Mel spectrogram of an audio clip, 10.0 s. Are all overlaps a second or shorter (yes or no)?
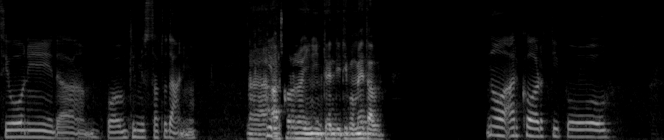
yes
